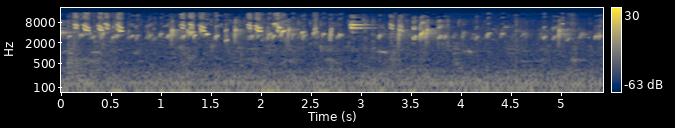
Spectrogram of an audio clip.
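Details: Goldfinch pouring out quick, high, liquid twitters and buzzy trills in close-packed phrases, fading toward the end, with a faint low hum beneath.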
